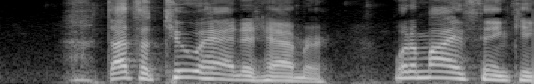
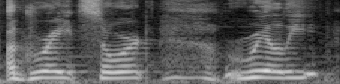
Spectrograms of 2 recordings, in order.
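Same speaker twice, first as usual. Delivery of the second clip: much higher, mock-incredulous merchant; sarcastic shopkeeper; 8 semitones higher than usual. Shopkeeper mocking a customer's big order, high and sarcastic. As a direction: tease the customer like a cartoon clerk.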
